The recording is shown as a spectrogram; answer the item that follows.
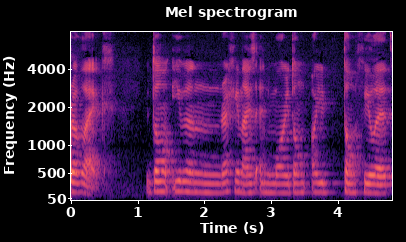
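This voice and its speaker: A high-pitched man with a non-native accent, monotone, flat intonation and a fairly slow pace, in audible room echo. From Lithuania. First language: Lithuanian. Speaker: vlogger. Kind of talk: personal vlog monologue. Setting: home, parent in next room. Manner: halting, many fillers.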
